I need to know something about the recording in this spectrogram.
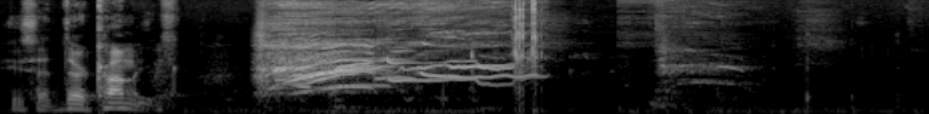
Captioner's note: laughs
